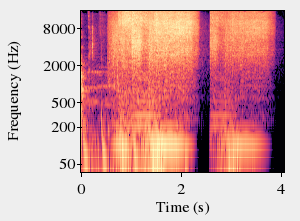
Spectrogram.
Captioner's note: electricity buzzing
